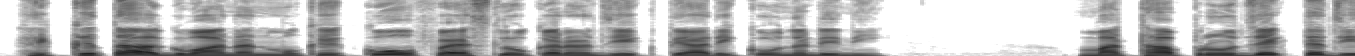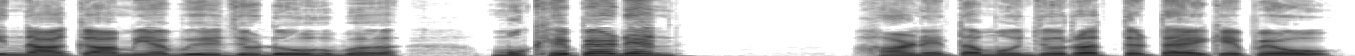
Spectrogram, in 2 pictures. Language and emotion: Sindhi, angry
